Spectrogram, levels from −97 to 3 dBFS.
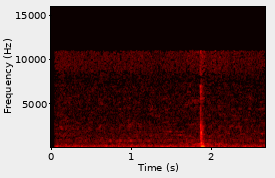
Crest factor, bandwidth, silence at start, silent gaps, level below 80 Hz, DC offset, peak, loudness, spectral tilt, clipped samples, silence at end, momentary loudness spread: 24 dB; 11.5 kHz; 0.05 s; none; -70 dBFS; under 0.1%; -38 dBFS; -63 LUFS; -4.5 dB/octave; under 0.1%; 0 s; 13 LU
